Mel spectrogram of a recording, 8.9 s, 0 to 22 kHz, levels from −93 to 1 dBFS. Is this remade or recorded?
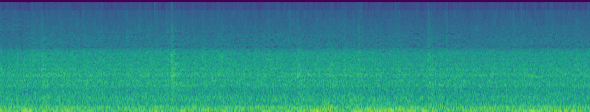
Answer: recorded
